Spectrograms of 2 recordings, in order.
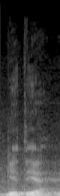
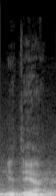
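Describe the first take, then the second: The two takes are said the same way.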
